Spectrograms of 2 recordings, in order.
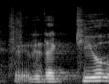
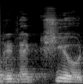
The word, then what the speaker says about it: reductio: It is called reductio or reductio, depending upon how you pronounce it.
